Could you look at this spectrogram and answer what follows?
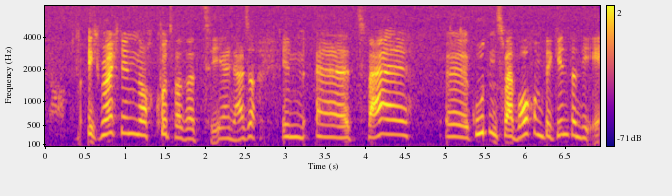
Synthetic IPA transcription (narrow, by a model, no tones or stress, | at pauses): ɪçmœçtəiːnənːɔχkʰʊɐt͡sv̥asɛɐt͡sɛːlənʔalzo | ʔɪnɛːt͡sv̥aɪ | ɛːɡ̥uːtn̩t͡sv̥aɪvɔχn̩bəɡɪnt̚d̥andiːʔe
